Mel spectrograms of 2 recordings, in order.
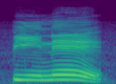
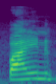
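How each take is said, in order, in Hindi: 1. स्वर की ध्वनि 'ee' जैसी है, और इसे दो अक्षरों में बोला जाता है। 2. स्वर की ध्वनि 'eye' जैसी है, और इसे एक अक्षर में बोला जाता है। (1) "जो लोग नहीं जानते हैं कि शुद्ध उच्चारण क्या करना है, वो लोग इस तरीके से इसका उच्चारण करते हैं" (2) "शुद्ध उच्चारण कैसे होगा"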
